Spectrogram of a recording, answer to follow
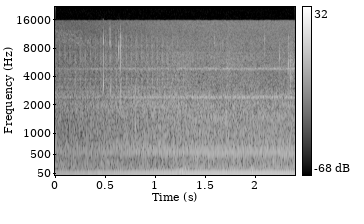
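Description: A low, steady rumble with faint steady hum tones above it, slowly growing louder; no speech.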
